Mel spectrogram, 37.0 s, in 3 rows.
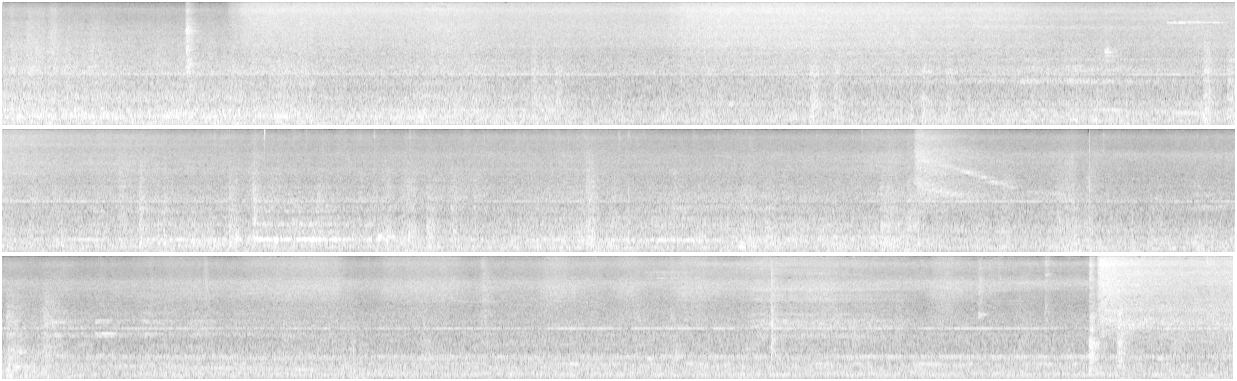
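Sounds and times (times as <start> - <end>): train wheels rumbling on rail: 0.0 - 36.9
rail joint clicks: 1.8 - 2.1, 34.3 - 36.9.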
